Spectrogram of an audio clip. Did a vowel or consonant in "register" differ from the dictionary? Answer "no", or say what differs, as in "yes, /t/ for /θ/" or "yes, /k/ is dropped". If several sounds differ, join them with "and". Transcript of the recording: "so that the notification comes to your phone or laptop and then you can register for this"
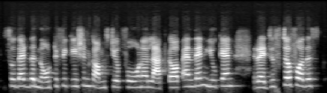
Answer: no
